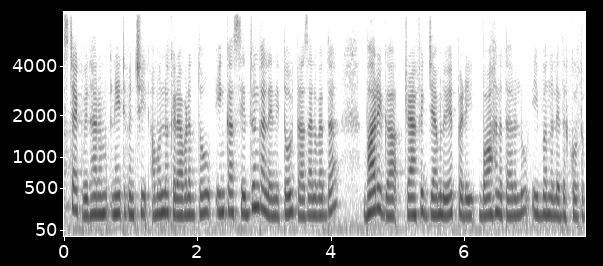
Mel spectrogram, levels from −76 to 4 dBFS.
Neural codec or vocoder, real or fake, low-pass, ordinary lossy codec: codec, 16 kHz, 0.9 kbps, LongCat-Audio-Codec; fake; none; none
